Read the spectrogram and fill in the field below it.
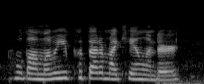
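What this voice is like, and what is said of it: Michigan accent, dropped T's. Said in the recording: “so cute the way you said it ... your little Michigan accent that was coming out ... I drop all my T's ... There's no T in calendar”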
